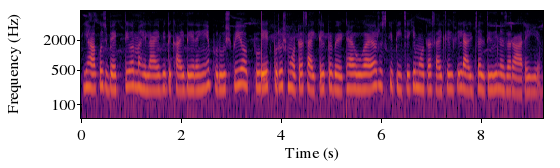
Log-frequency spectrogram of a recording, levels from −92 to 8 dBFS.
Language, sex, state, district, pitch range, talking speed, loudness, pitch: Hindi, female, Chhattisgarh, Bastar, 200-220 Hz, 220 wpm, -32 LUFS, 205 Hz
